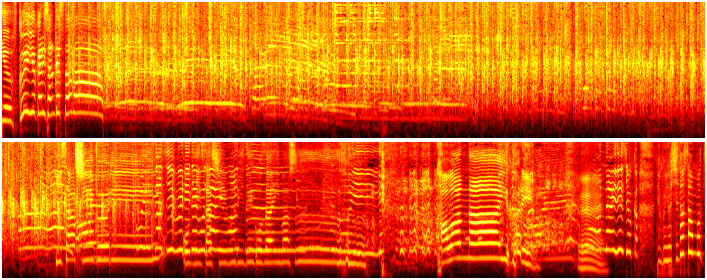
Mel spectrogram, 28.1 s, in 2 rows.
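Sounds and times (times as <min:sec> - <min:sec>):
speech: 0:00.0 - 0:02.8, 0:15.2 - 0:24.9, 0:25.6 - 0:28.1
cheers: 0:01.3 - 0:17.4, 0:24.3 - 0:26.1
sustained audience applause welcoming a guest: 0:01.3 - 0:17.5
laughter: 0:04.9 - 0:09.6, 0:10.2 - 0:13.1, 0:20.7 - 0:26.4.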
